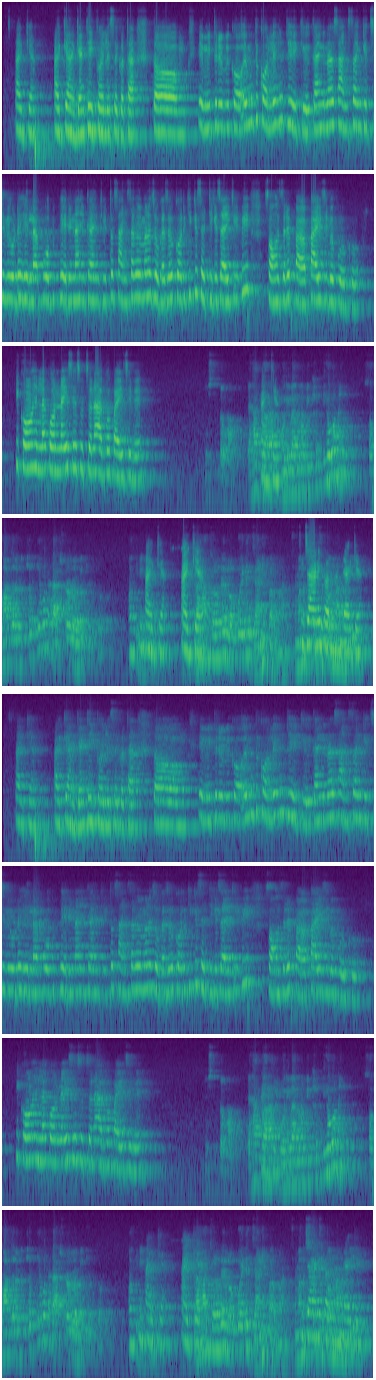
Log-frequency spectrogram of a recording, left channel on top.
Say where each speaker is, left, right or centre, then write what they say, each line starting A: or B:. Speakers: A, on the left (about 75°); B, in the centre.
A: ଆଜ୍ଞା ଆଜ୍ଞା ଆଜ୍ଞା ଠିକ କହିଲେ ସେ କଥା ତ ଏମିତିରେ ବି କ ଏମିତି କଲେ ହିଁ ଠିକ କାହିଁକି ନା ସାଙ୍ଗେ ସାଙ୍ଗେ କିଛି ବି ଗୋଟେ ହେଲା ପୁଅ ବି ଫେରି ନାହିଁ କାହିଁକି ତ ସାଙ୍ଗେ ସାଙ୍ଗେ ଏମାନେ ଯୋଗାଯୋଗ କରିକି କିି ସେଠିକି ଯାଇକି ବି ସହଜରେ ପା ପାଇଯିବେ ପୁଅକୁ। କି କଣ ହେଲା କଣ ନାହିଁ ସେ ସୂଚନା ଆଗ ପାଇଯିବେ।
B: ନିଶ୍ଚିତ ଭାବରେ ଏହା ଦ୍ଵାରା
A: ଆଜ୍ଞା
B: ପରିବାରର ବି କ୍ଷତି ହବ ନାହିଁ। ସମାଜର ବି କ୍ଷତି ହବ ନା ରାଷ୍ଟ୍ରର ବି କ୍ଷତି ହବ। ହଁ କି ନାଇ କୁହନ୍ତୁ?
A: ଆଜ୍ଞା ଆଜ୍ଞା
B: ଗ୍ରାମାଞ୍ଚଳ ଞ୍ଚଳରେ ଲୋକ ଏଇଠେ ଜାଣି ପାରୁନାହାନ୍ତି। ସେମାନେ
A: ଜାଣି
B: ସଚେତନ
A: ପାରୁନାହାନ୍ତି
B: ନାହାନ୍ତି।
A: ଆଜ୍ଞା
